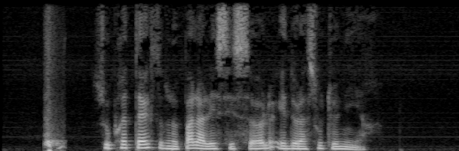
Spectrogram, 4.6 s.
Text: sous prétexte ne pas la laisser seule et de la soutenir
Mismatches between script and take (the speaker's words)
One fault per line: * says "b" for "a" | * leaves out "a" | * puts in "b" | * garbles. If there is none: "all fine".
* puts in "de"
